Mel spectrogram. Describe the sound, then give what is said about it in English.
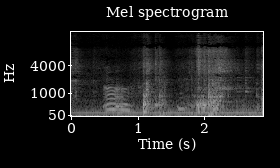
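Plastic Tupperware lids fall and clatter during kitchen prep, a few hollow knocks standing out sharply above low background noise, with a brief vocal sound near the start. “Oh, and there goes one of my lids. Or two of my lids, actually.”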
